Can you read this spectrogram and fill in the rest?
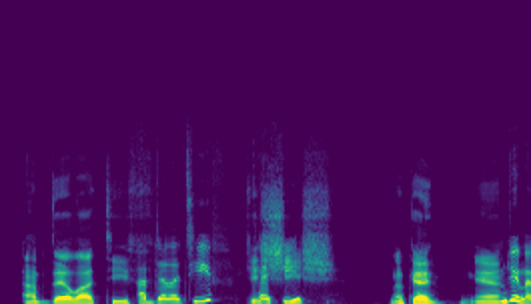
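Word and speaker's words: Abdellatif Kechiche: Abdelatif Keshish.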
